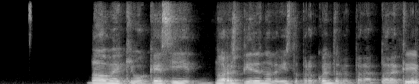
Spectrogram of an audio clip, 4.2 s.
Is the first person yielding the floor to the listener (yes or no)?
yes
